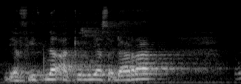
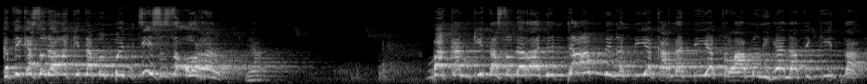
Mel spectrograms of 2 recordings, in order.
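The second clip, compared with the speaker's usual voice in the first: high, loud sermon shout; preaching at full force; 11 semitones higher, 8 dB louder than usual. Acted. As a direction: drive the hurt home to the church. Preacher shouts about hurt.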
